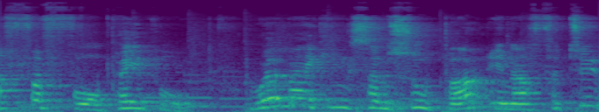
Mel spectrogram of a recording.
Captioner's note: speaking Italian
